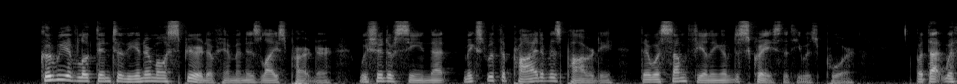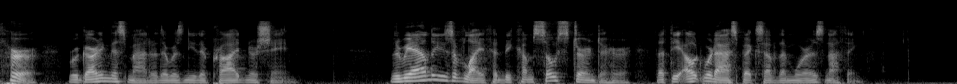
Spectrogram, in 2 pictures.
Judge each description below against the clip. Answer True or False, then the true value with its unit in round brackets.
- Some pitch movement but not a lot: False (7.9 semitones)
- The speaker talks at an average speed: False (215 wpm)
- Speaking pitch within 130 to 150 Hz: False (105 Hz)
